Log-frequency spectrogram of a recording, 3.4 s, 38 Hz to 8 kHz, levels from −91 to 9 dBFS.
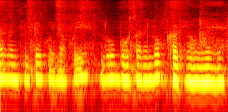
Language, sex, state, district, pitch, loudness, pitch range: Hindi, female, Chhattisgarh, Raipur, 180 Hz, -15 LUFS, 165-190 Hz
